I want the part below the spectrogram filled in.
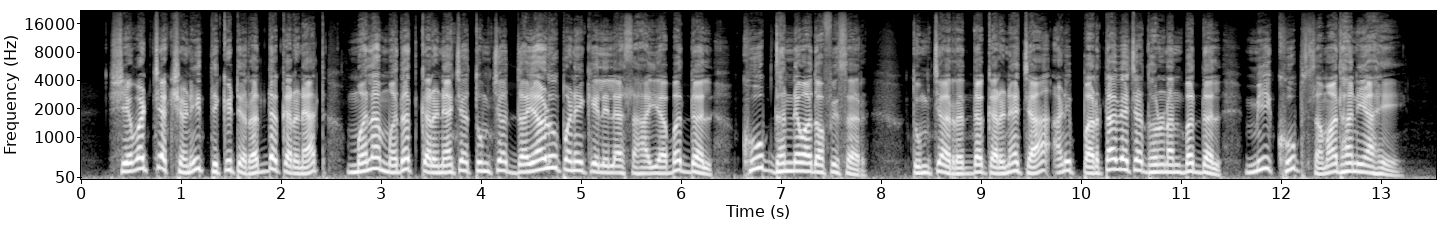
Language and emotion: Marathi, happy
